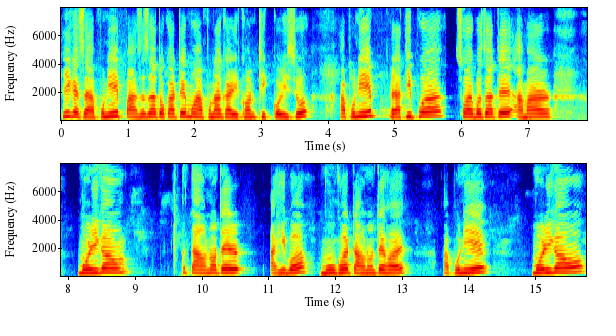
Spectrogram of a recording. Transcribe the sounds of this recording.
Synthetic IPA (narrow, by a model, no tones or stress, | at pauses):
tʰikasɛapunipãs̬ɦɛzatɔkatɛmɔjapunaɡaɹikʰɔntʰikːoɹisʊ̃ | apuniɹatipʊwa | sɔjbɔzatɛamaɹ | moɹiɡãʊ̃ | tawnɔtɛ | aɦibɔ | mʊɹɡʱɔɹtaʊnɔtɛɦɔj | apuni | moɹiɡaʊ̃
